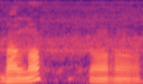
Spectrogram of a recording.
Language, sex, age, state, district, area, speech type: Assamese, male, 18-30, Assam, Jorhat, urban, spontaneous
